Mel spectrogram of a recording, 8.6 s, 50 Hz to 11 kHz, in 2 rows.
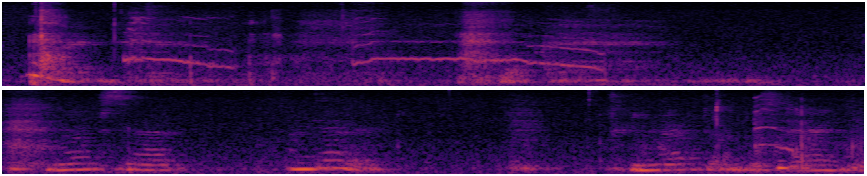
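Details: Kitten indoors in the Netherlands on a morning in September 2019, screaming at its owner for coffee foam; drawn-out, arching meows, then shorter chirping mews, with a person talking softly between them.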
